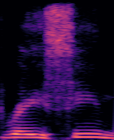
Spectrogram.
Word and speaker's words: Racine: do you know it's Ray scine then I was correcting you on your pronunciation of the town that it's in or the city I should say it's Illinois and it's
